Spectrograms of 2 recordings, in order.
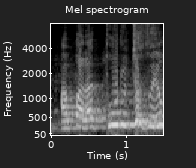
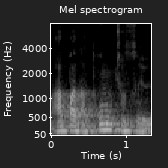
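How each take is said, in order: First: Loud, high mock wail; crying-out confession, hammed up; imitated tearful confession. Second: Said in the usual way. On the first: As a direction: blurt it out like a bawling child. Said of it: "막 울면서 막 얘기를 하게 된 거예요". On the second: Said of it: "나 이 소리를 절대로 못 하겠는 거예요".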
